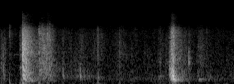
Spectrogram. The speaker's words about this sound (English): He leaves, slamming the top half of the door behind him.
